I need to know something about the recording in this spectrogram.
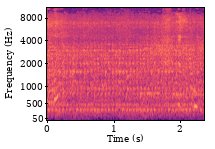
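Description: Busy arcade noise: voices over a steady, pulsing electronic buzz from the game machines, with no punch landing in this stretch.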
